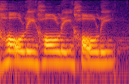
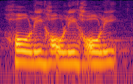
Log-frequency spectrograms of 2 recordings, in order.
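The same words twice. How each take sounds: First: The words are said in a flat, mechanical drone. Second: The same.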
